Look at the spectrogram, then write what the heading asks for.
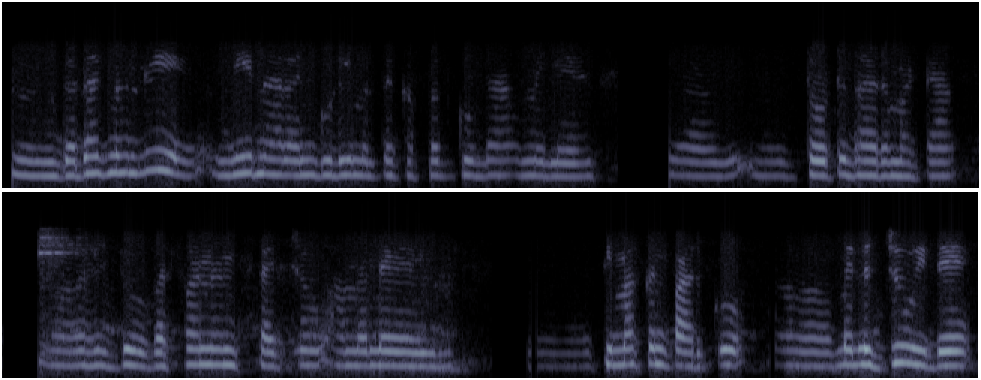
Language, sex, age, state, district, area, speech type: Kannada, female, 18-30, Karnataka, Gadag, rural, conversation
